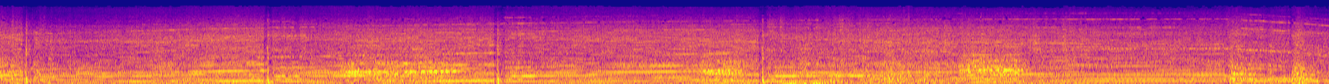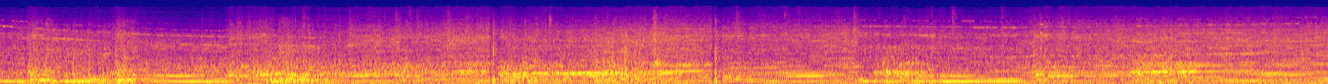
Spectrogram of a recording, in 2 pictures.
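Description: A racing car engine revs up and down through the gears.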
